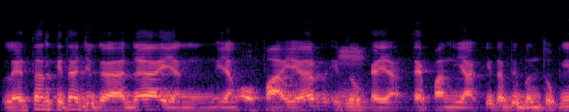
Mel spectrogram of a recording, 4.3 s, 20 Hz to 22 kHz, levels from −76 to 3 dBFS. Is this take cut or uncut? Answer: uncut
